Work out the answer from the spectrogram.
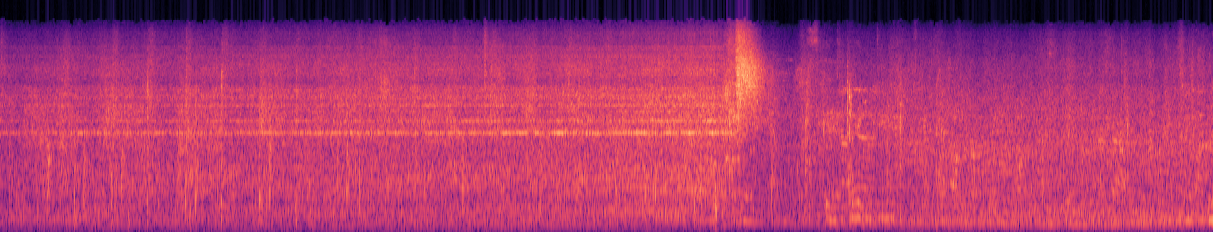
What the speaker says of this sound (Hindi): चल रहे हैं, ये है लंदन का ट्रेन।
